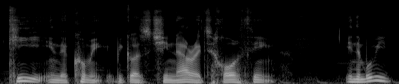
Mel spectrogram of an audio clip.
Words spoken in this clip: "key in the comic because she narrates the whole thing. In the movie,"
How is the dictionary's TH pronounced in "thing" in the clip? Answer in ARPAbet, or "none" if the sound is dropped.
TH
